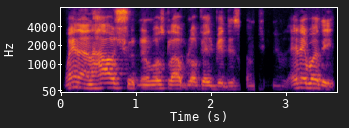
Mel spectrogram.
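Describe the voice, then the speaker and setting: A man's voice: mid-range voice, brisk, gravelly. A man tutoring anaesthesia students over a video call, quizzing them and teasing them along. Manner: encouraging, teasing, gives marks. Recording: dull lo-fi call audio.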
